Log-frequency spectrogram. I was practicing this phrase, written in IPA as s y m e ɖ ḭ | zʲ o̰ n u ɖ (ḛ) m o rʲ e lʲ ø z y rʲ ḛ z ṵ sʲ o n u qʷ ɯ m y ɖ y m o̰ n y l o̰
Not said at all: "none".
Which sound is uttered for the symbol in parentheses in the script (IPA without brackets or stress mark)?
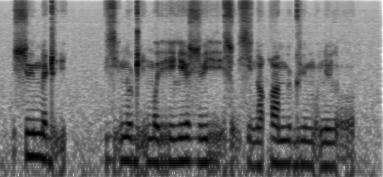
ḭ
